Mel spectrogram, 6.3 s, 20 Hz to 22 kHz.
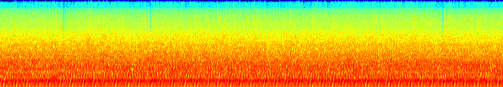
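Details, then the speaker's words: MTD mower, Briggs & Stratton Intek 17.5 hp engine after carburetor replacement: steady even low idle with no surging or misses, no leaking past the needle seat; runs smoothly, normal idle. "it's running a lot better he'll actually idle head a low rpm we're all smoothly and it's not leaking by the needle at all on the old seat"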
